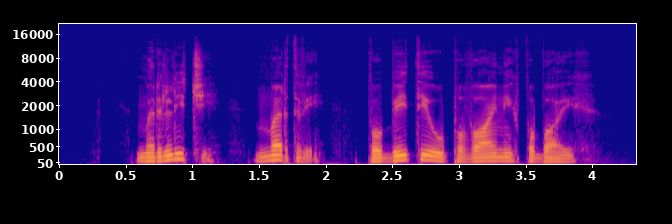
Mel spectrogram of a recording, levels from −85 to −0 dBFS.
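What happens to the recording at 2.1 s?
At 2.12 s the speech drops out for about 16 ms. That is a gap between stream segments: at what sounds like a 2-second segment boundary, the timing of the next segment starts slightly late, and the player fills the space with silence. Nothing is lost, but the speech is pushed about 16.5 ms later. It sounds like a brief hard tick or stutter. On a waveform it shows as a flat, sharp-edged notch. A spectrogram shows a thin vertical blank strip across all frequencies.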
